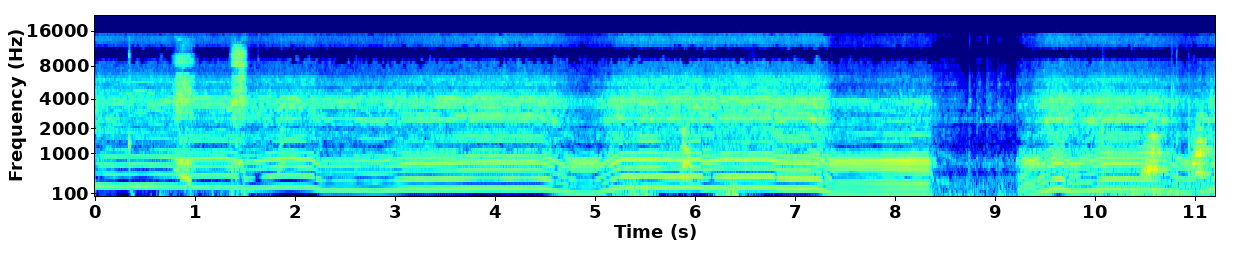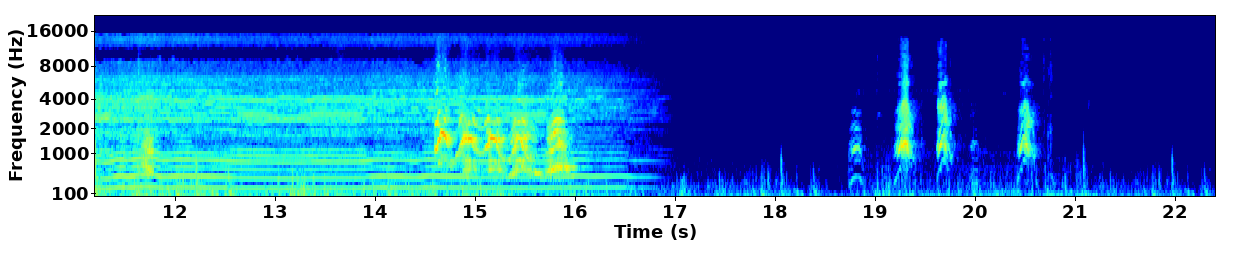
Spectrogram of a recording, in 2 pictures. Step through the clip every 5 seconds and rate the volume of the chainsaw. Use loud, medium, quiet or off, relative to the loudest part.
loud, loud, loud, medium, off.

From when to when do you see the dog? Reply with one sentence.
You can hear the dog from 0.3 to 1.9 s, from 5.2 to 6.6 s, from 10.1 to 11.8 s, from 14.6 to 16.1 s and from 18.8 to 20.6 s.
